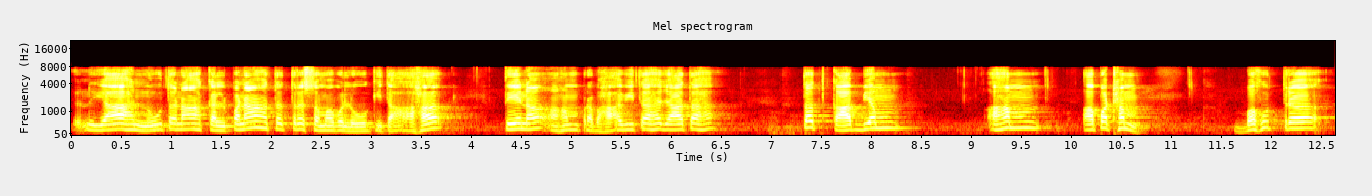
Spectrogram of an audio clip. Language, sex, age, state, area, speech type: Sanskrit, male, 60+, Jharkhand, rural, spontaneous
